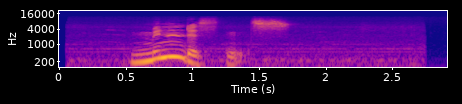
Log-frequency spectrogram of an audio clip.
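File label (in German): "mindestens", German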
